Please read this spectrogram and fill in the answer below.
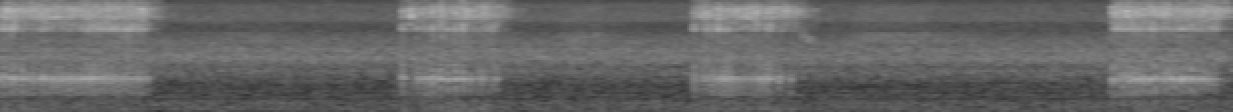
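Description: Soft, whistly snores with a purring quality recur every one to two seconds over a steady low hum. Light snoring.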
